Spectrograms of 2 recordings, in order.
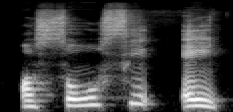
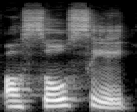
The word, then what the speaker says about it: associate: 이게 동사일 때는 발음을 associate 그러니까 뒤에 발음을 ate 이렇게 해줘야 돼. associate 그 다음에 명사 형용사일 때는 associate라고 해줘야 돼. 마지막에 associate 동사는 associate 명사 형용사 associate까지 해주는 게 이제 포인트예요.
